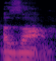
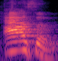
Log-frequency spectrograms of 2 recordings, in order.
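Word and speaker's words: Azem: And is a shard of the Asian Azam. Yes. You keep saying the name wrong. That's how I read it. I'm sorry. It's Azim.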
